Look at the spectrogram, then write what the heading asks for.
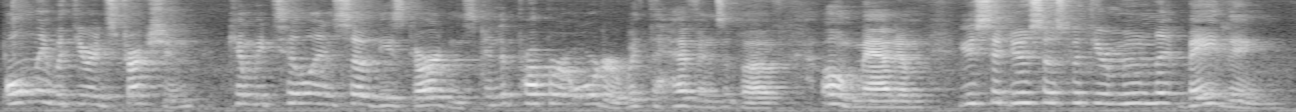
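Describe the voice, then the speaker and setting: A man voicing adoring harem women in a storybook tale, gushing and imploring as they flatter their mistress. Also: very high voice, a little fast, hardly any pauses. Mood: pleading, adoring. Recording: roomy echo, faint background noise.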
